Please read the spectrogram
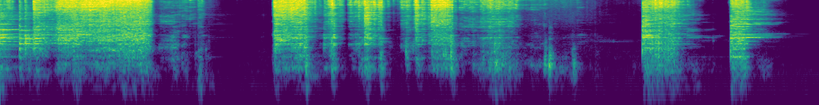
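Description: Stainless steel coal shovel scooping ashed-over charcoal briquettes and dumping them on a pile. The briquettes clink and clatter against the shovel and each other in several separate scoops with short silent pauses between.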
